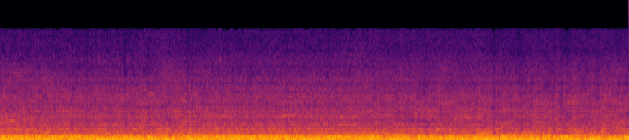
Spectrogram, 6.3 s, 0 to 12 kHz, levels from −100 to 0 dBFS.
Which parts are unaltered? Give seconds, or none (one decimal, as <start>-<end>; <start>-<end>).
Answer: 0.0-1.4; 2.1-3.7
